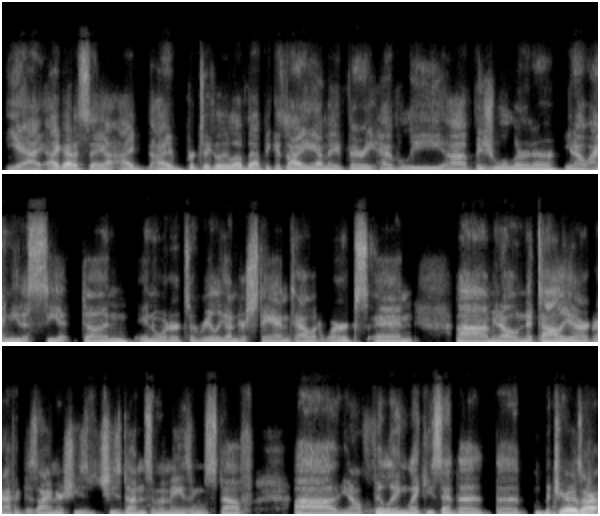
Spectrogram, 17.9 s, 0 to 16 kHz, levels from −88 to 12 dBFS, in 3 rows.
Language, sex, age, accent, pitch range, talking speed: English, male, 30-49, American, 105-130 Hz, 205 wpm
